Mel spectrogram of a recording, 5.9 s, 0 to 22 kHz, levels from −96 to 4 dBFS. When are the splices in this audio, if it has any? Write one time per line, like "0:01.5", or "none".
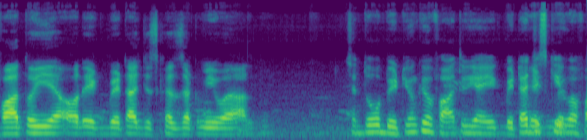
none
